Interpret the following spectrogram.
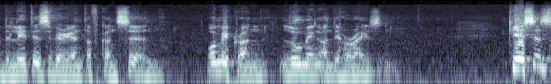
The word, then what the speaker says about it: Omicron: A new variant of concern, Omicron, some pronounce Omicron, first diagnosed in South Africa, has been announced by the WHO.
